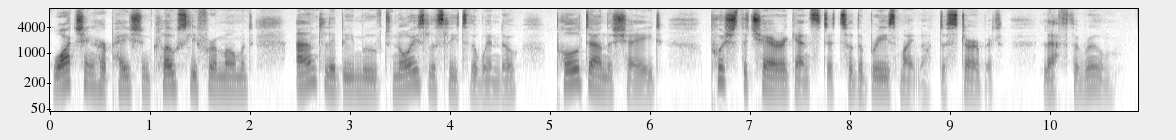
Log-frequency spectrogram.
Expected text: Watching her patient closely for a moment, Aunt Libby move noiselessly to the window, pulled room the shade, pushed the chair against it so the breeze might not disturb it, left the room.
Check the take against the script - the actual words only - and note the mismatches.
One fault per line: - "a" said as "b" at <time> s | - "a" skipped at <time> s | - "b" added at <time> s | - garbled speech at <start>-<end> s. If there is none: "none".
- "move" said as "moved" at 3.0 s
- "room" said as "down" at 5.3 s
